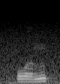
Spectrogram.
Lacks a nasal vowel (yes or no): yes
